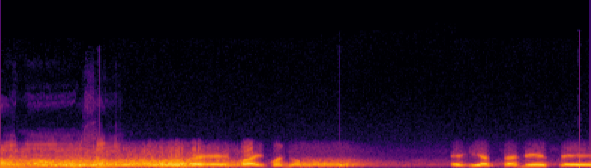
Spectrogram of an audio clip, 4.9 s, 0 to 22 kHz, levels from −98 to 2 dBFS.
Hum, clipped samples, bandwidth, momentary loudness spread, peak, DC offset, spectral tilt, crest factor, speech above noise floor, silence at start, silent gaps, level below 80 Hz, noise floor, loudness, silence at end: none; under 0.1%; 4.5 kHz; 11 LU; -4 dBFS; under 0.1%; -8 dB/octave; 14 dB; 31 dB; 0 s; none; -54 dBFS; -50 dBFS; -18 LUFS; 0 s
